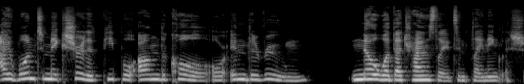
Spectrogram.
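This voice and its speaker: With a Bulgarian accent, a woman speaks at a fairly high pitch using fairly even intonation. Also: moderate pace. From Bulgaria, Varna. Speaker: solution engineer. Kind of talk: casual interview.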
